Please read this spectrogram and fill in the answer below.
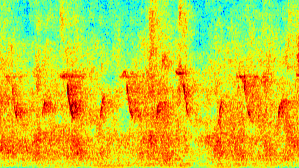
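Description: Whiteboard marker squeaking in a quick series of short, falling chirps as a word is written, over a faint steady low hum.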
